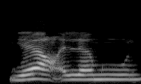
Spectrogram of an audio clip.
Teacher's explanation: Ain ada sifat tawasud lembut. Ya'lamun. Lembut je.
